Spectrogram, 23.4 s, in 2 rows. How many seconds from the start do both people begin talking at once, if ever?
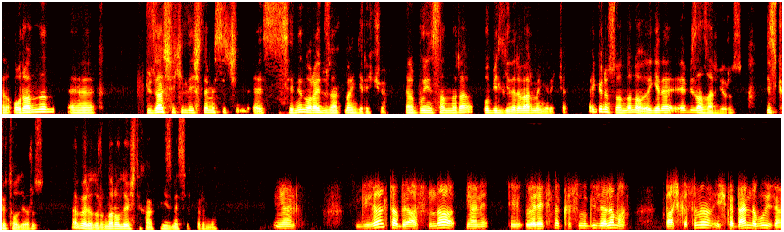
none

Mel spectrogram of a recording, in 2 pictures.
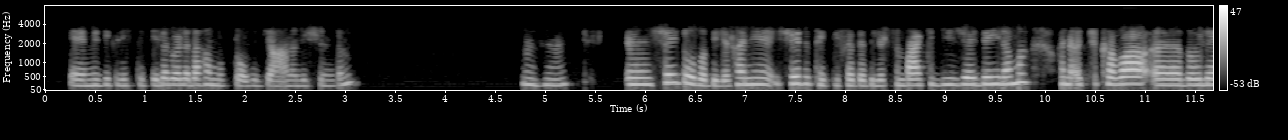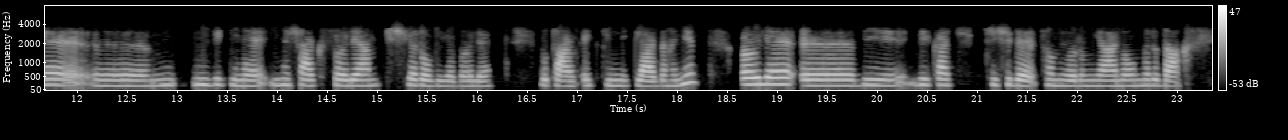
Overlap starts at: none

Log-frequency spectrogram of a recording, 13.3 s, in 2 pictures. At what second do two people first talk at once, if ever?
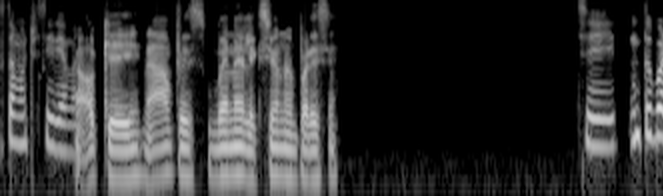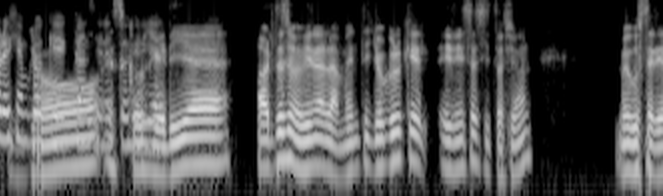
6.7 s

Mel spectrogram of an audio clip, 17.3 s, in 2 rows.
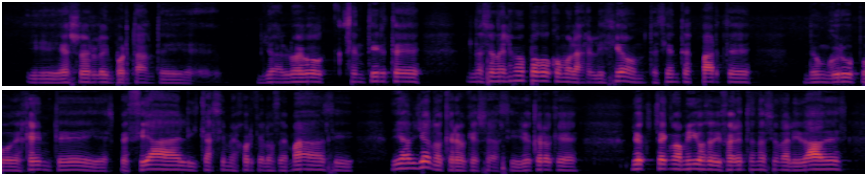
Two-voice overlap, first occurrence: none

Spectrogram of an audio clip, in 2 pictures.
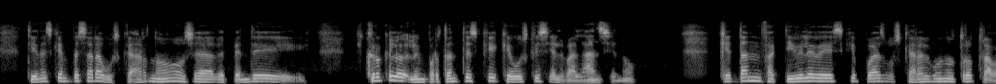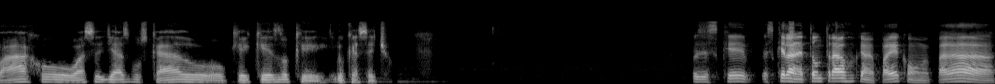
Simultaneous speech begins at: none

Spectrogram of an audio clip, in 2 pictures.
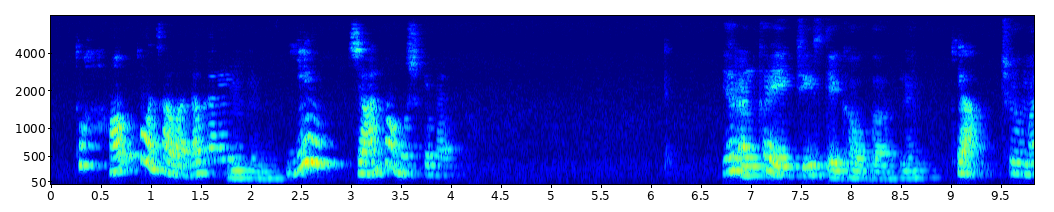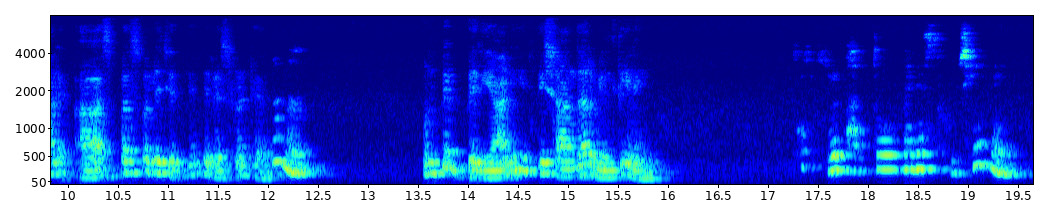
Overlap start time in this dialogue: none

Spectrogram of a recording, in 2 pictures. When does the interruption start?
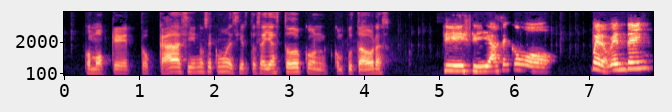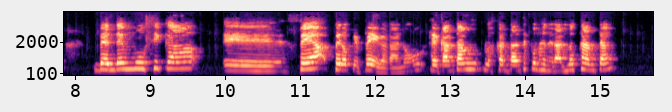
none

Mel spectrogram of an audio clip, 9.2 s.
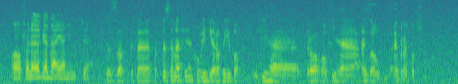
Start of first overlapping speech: none

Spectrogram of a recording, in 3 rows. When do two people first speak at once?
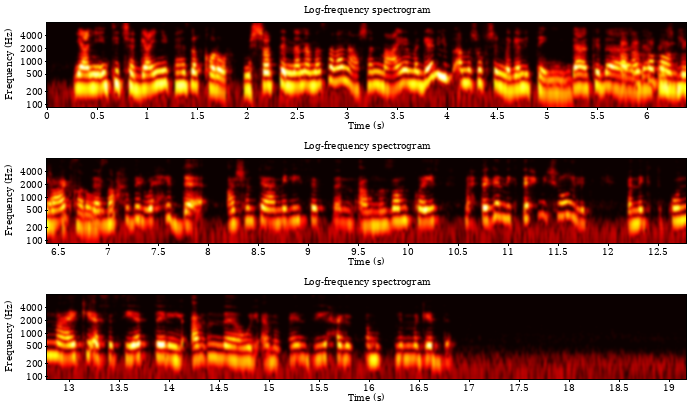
5.7 s

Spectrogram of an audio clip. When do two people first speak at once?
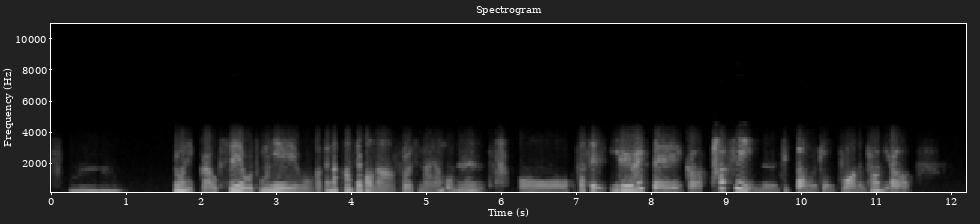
none

